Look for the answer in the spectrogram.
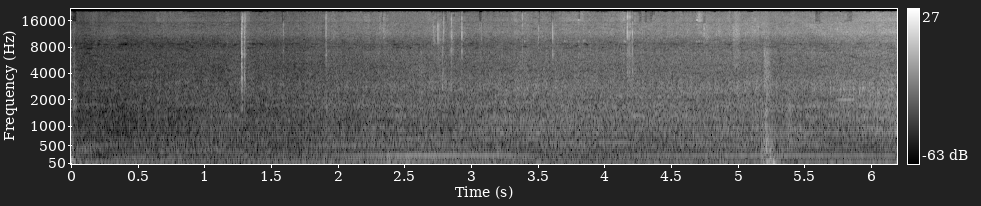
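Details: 2006 Lexus IS250 V6 right after first start following timing chain and water pump replacement, chain had stretched: smooth even idle, old rattling gone, slight misfire suspected.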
